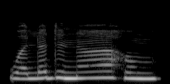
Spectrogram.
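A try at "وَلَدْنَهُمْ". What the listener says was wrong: نون کو کھینچنا نہیں ہے ولدنہم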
